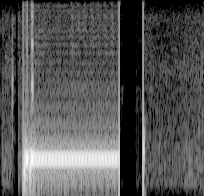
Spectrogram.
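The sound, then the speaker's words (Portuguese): A telephone line sounds one steady mid-pitched beep lasting under a second while a call is being transferred. A short, sharp click follows, then silence. “pois vou transferir a ligação para o controle de qualidade, que dará continuidade à sua contratação. Só um momento, por favor. Tá bom. Transferência.”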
